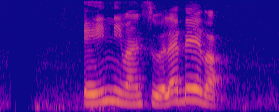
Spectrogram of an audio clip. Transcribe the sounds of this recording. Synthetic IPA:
einːiʋansuəlɛbeːʋa

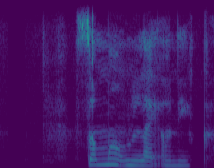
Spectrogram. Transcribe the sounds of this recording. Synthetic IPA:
sʌmːʌunlajʔʌnek

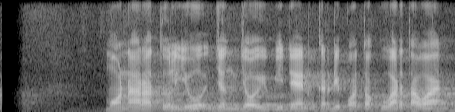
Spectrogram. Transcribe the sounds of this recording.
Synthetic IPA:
mɔnaɾat̪uliud͡ʒɨŋd͡ʒoibidɛnkɨrdipɔt̪ɔkuwart̪awan

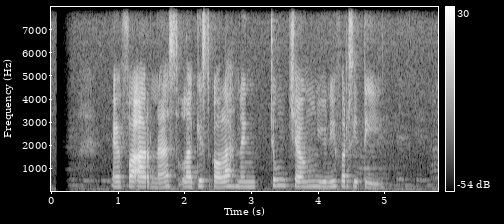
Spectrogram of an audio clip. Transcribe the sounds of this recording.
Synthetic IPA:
ʔefaʔarnaslaɡ̥i̤səkolahnɪŋt͡ʃuŋt͡ʃəŋjunifərsit̪i

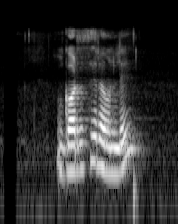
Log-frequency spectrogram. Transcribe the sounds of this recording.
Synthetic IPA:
ɡʌrd̪ʌt̪ʰeɾʌunle

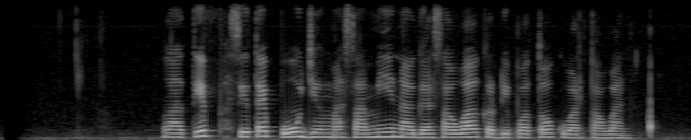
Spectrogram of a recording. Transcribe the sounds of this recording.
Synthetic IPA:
lat̪ifsit̪ɛpud͡ʒɨŋmasaminaɡasawakɨrdipɔt̪ɔkuwart̪awan

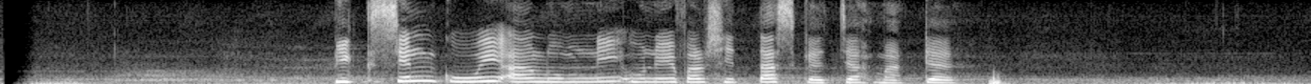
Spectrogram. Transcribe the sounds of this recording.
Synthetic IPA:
b̥iksɪnkuwiʔalumniunifɛrsit̪asɡ̥ä̤̥ʒ̥a̤hmaɖ̥a̤

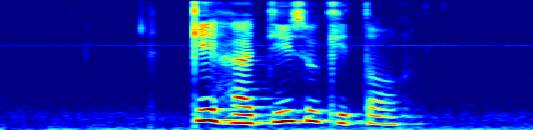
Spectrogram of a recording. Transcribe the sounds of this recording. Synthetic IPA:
keɦad̪isukʰit̪ɔ

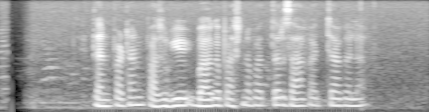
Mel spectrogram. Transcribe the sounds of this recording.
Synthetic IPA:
et̪anpaʈanpasuɡijəʋibʱaːɡəpɾasnəpat̪ːəɾsaːkatːt͡ʃaːkəla

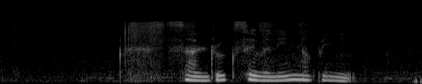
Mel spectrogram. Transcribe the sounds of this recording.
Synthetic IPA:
sanɖɾukseʋəninːɔpenḭ

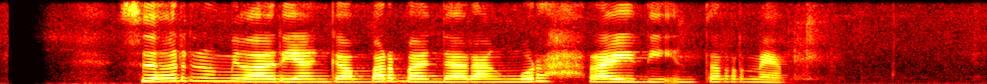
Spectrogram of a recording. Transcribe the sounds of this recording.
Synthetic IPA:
sərnumilaɾianɡambarbandaɾaŋurhrajdḭːnt̪ərnɛt̪̚

